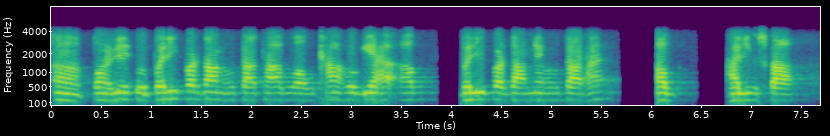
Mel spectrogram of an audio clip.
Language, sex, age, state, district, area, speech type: Hindi, male, 60+, Bihar, Madhepura, rural, conversation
